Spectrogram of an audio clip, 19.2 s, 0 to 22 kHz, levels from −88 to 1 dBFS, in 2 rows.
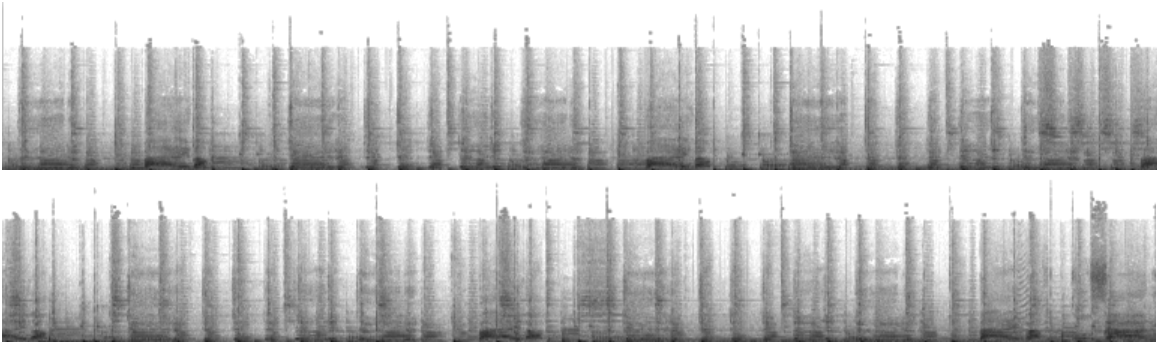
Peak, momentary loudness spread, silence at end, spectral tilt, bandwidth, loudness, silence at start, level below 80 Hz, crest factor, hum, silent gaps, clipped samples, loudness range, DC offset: -4 dBFS; 5 LU; 0 s; -5.5 dB/octave; 18.5 kHz; -20 LUFS; 0 s; -30 dBFS; 16 dB; none; none; under 0.1%; 1 LU; under 0.1%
